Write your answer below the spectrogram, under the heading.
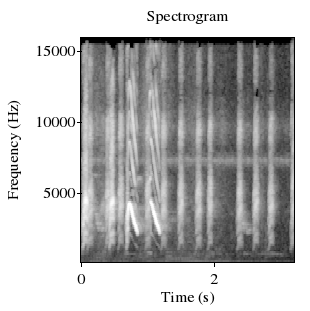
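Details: Sooty-headed bulbul in full, lively song, used as a lure to call wild bulbuls and to tutor caged ones: sharp high chirps with several clear descending whistled slurs near the start, chirps repeating roughly three per second.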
